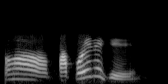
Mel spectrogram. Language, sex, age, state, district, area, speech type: Assamese, female, 45-60, Assam, Biswanath, rural, conversation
